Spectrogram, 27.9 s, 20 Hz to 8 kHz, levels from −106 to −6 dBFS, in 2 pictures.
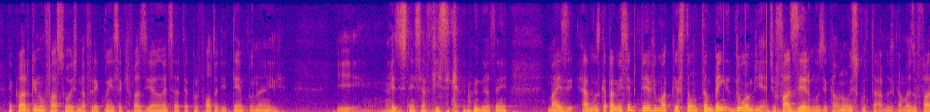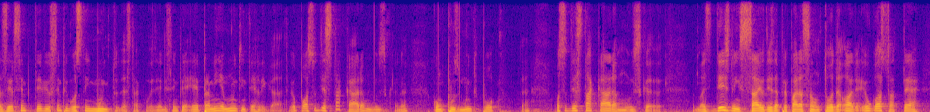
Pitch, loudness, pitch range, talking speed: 115 Hz, -31 LUFS, 95-140 Hz, 185 wpm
